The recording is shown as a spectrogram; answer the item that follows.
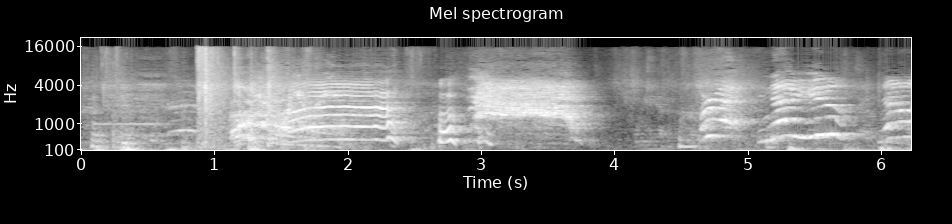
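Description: A young child shrieking and squealing in rough play, with a sharp smack about a second in and voice sounds again near the end.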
